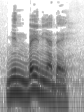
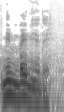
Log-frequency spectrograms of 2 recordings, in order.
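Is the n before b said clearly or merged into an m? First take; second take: clear; merged. First: The n is said separately and clearly before b. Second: The n merges into an m sound before b. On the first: It is possible but heavy to say. The speaker calls it wrong. "bisa saja tapi berat" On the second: It is the easy, light way to say it. The speaker calls it right. "Maka yang mudah bagaimana?"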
